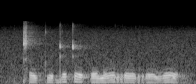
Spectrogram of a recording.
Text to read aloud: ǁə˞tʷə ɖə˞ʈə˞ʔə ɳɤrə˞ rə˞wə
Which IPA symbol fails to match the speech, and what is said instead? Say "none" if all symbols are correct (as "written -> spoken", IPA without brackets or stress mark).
none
